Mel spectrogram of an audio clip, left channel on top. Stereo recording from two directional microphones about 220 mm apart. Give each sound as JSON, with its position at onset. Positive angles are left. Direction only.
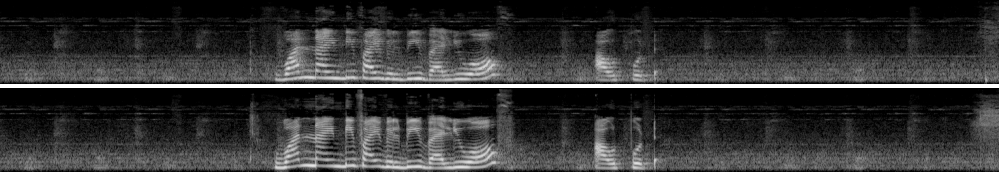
{"t": 2.8, "sound": "a woman's voice", "side_deg": -45}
